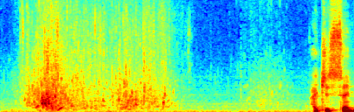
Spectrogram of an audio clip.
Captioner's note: water splashing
